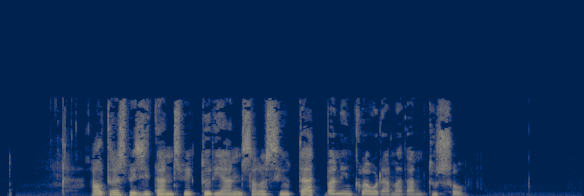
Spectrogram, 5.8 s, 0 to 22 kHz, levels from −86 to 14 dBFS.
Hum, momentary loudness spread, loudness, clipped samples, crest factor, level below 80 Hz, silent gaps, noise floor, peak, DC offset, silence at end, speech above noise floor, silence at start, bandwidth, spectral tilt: none; 11 LU; -25 LUFS; under 0.1%; 22 dB; -76 dBFS; none; -72 dBFS; -6 dBFS; under 0.1%; 1.2 s; 46 dB; 0.65 s; 11.5 kHz; -3.5 dB/octave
